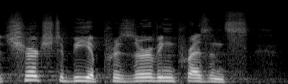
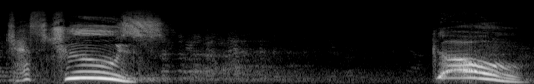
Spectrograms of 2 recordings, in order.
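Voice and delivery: high, pleading, near tears; urgent plea; 9 semitones higher, much slower than usual. Retold or imitated. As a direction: beg them to just go. Voicing God's command.

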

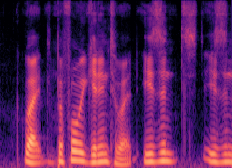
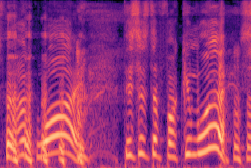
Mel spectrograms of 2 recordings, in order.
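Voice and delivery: high, exasperated mock outburst; angry wife; 12 semitones higher, 5 dB louder than usual. Wife complaining to husband about his friend's pick, angry. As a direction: imitate a partner fed up and raging. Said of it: "Katie got angry at you as well".

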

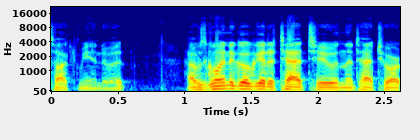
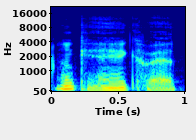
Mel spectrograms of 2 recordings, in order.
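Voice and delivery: whispered quip; 4 semitones lower, 11 dB quieter than usual. Retold or imitated. Whispered quote.

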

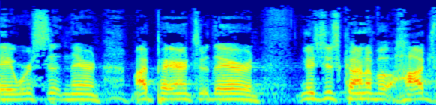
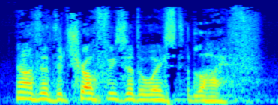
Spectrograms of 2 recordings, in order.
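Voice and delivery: usual speaking voice

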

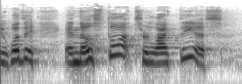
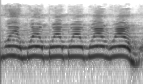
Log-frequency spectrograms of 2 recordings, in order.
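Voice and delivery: hail banging; 6 semitones higher than usual. Retold or imitated. Hailstones hitting the skylight.

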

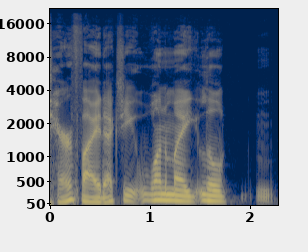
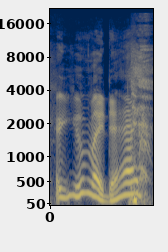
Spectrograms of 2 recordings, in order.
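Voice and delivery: laughing; 12 semitones higher than usual. Retold or imitated.

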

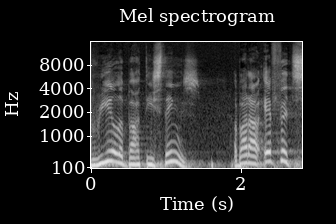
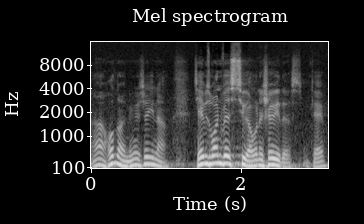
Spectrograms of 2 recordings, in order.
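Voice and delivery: ordinary talk, nothing marked

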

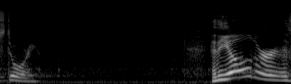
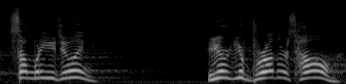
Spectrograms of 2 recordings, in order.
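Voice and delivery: pleading appeal; 5 semitones higher than usual. Retold or imitated. Father coming out to the older brother, earnest pleading. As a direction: appeal to a stubborn son.

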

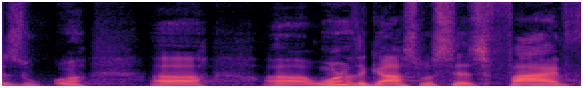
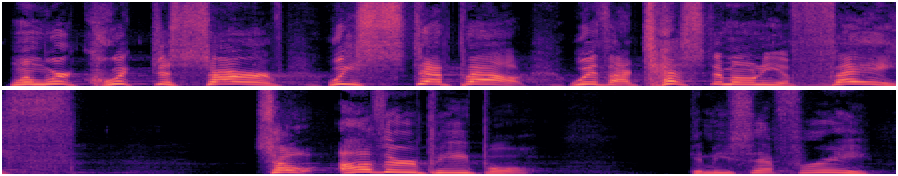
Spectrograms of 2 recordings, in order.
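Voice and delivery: preaching at full force; 6 semitones higher than usual. Real, not acted. Pastor to congregation, preaching at full force. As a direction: stir the whole church up, full throttle. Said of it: "I'm sorry I'm so stirred up".

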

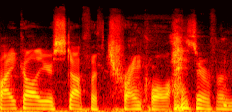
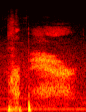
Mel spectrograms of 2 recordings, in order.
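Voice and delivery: eerie unvoiced whisper; 4 dB quieter than usual. A narrator's reading. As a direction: breathe it like a ghostly voice. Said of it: "You hear another whisper".

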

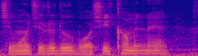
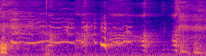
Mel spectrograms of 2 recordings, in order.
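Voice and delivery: high laugh; 3 dB louder than usual. Real, not acted. Laughing at memory.

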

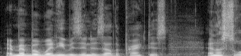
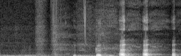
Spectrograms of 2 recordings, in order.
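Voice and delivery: laugh; 13 semitones higher than usual. Real, not acted. Laughing at his own joke.

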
